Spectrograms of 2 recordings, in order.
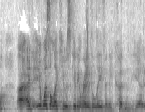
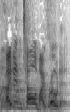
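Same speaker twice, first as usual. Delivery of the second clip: laughing, louder; 5 semitones higher, 9 dB louder than usual. Real, not acted. Preacher laughs telling the congregation about the tract, laughing. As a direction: laugh through the confession.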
